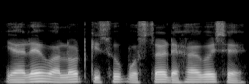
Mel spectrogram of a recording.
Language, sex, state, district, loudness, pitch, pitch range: Assamese, male, Assam, Kamrup Metropolitan, -17 LUFS, 110 Hz, 105-120 Hz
